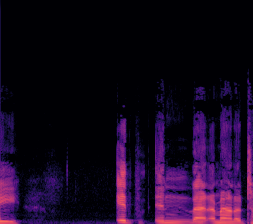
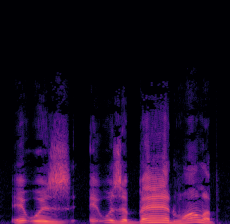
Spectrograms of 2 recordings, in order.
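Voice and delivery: usual speaking voice

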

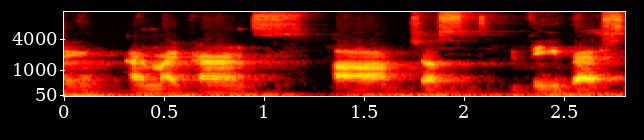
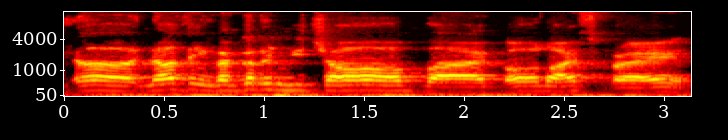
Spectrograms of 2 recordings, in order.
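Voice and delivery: high, flustered fobbing off; evasive; 7 semitones higher than usual. Retold or imitated. Son dodging dad's question on the phone, flustered and evasive. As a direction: dodge the question, pitched up.

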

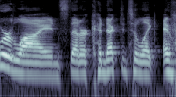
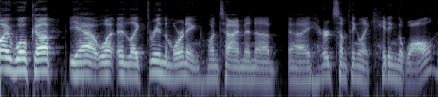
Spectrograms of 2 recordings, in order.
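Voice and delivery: ordinary delivery

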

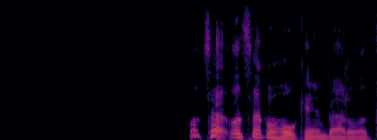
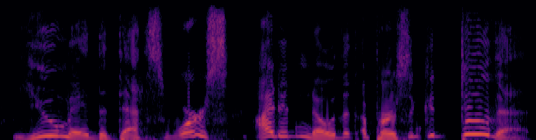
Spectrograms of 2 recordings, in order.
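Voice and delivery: exasperated scolding; 12 semitones higher than usual. Retold or imitated. Scolding the boss.

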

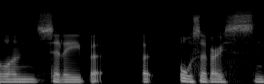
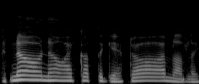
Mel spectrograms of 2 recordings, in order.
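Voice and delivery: a higher, lightly voiced innocent entertainer; a hint of a simple, starry-eyed juggler; naive dreamer; 5 semitones higher than usual. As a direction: gush about the vision like a wide-eyed fool. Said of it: "He's a very innocent individual".

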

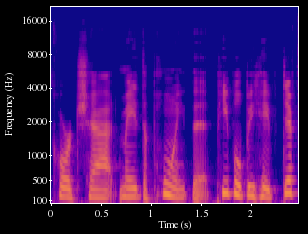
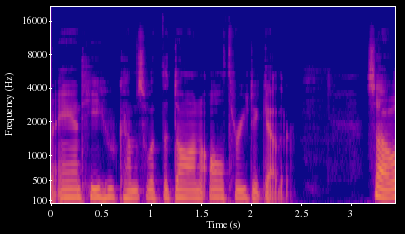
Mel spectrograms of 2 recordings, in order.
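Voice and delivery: ordinary talk

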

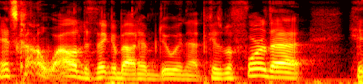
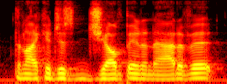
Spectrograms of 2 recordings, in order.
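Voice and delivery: usual speaking voice

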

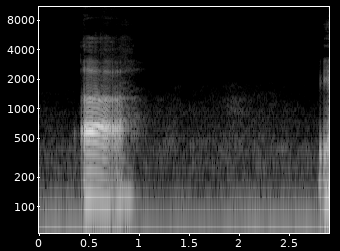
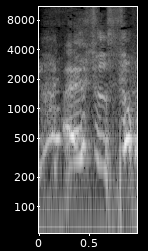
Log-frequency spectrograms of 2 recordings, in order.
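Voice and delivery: laughing; 5 dB louder, slower than usual. Real, not acted. Laughing while talking.

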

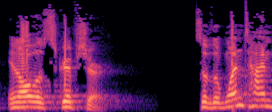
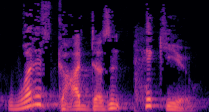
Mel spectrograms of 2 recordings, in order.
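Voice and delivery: slower, lower and softer, as if pondering; musing; 6 semitones lower, 6 dB quieter than usual. Retold or imitated. Retelling a preacher thinking aloud in his sermon, musing. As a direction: ruminate aloud, unhurried. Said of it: "was musing, if you would, kind of ruminating".

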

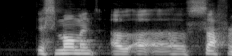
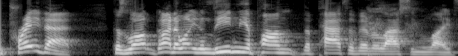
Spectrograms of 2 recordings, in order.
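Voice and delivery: higher, louder preaching voice, pressing each line; fervent preaching; 6 semitones higher, 3 dB louder than usual. Acted. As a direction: preach it out with full conviction. Preaching with rising fervour.

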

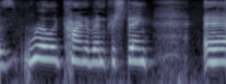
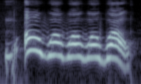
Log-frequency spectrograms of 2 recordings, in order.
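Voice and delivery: mock alarmed calls; 5 semitones higher, 5 dB louder than usual. Voicing Ray stopping her.

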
